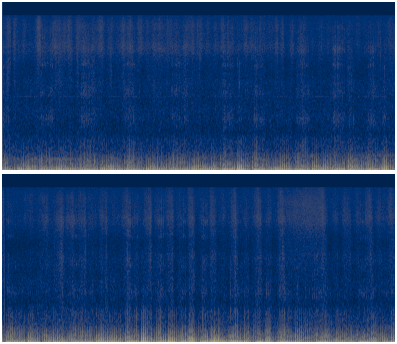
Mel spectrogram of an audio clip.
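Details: A house cat, Will (black male, nine years) or Anzu (tortoiseshell Munchkin female, two years), purrs as it is kneaded and massaged. A long, continuous low rumble, even and throbbing throughout, with a faint rhythmic flutter.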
